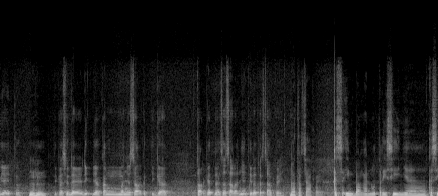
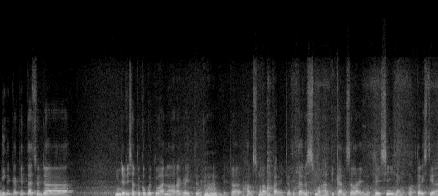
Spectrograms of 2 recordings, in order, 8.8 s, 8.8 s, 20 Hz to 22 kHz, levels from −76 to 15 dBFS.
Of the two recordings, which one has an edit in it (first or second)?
first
